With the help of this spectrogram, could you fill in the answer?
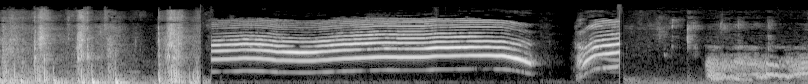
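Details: Domestic cat giving a long, drawn-out harmonic meow of about three seconds, held steady then bending down at the end, followed by a short rising meow; noisy bursts and shouting voices come before it, with quieter room noise after.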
